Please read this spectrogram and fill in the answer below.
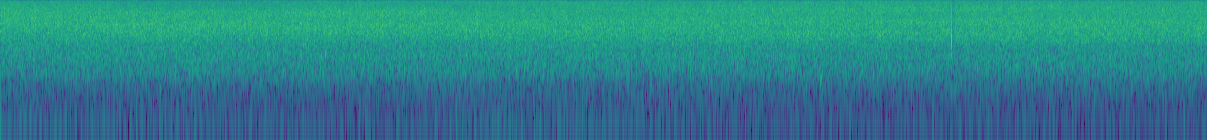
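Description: A modest rainforest waterfall splashing down a rock face into a pool: a steady, unbroken rush of falling water.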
